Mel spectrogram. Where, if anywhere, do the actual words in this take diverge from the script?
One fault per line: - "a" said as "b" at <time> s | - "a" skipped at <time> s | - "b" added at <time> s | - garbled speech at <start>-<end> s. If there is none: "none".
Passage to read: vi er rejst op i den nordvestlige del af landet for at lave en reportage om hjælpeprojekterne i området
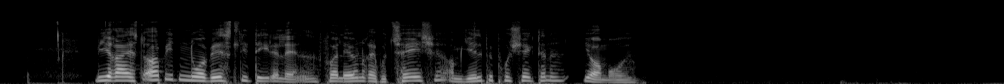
none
